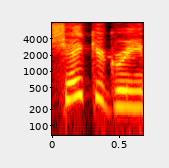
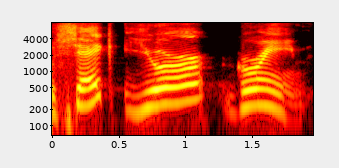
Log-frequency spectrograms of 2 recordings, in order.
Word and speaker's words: ShakeURGreen: It's Shake, S-H-A-K-E, and then U-R. Okay? Then the color green. So Shake Your Green.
